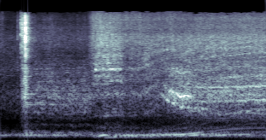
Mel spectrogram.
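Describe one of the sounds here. A car engine starts and revs up.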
